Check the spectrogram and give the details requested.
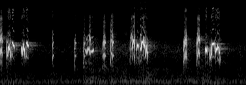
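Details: Sooty-headed bulbul in busy song, mixing bright clipped chirps with short bubbling warbled phrases, delivered in quick bursts with brief pauses and no other sounds around.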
